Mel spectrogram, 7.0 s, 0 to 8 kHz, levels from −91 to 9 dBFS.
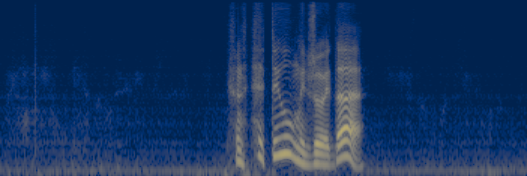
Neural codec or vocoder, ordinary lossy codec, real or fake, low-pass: codec, 16 kHz, 0.3 kbps, FocalCodec; none; fake; none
